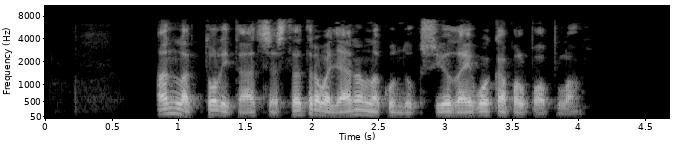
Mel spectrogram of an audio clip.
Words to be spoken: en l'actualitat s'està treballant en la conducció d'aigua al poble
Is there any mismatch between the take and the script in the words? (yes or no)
yes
